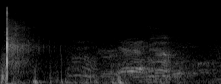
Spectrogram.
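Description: A single sharp hand clap with a short room echo, followed by a faint voice.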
